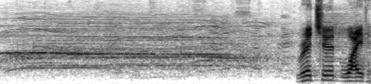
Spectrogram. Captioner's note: crowd cheering and applauding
